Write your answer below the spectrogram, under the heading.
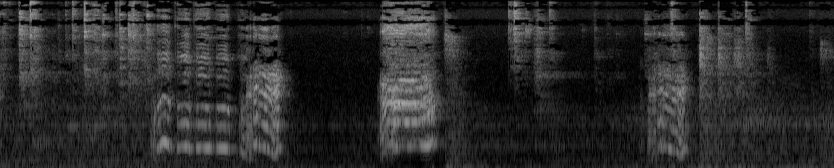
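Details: Amazon parrot indoors making several nasal, honking calls with a clear layered tone, some rising then falling and one doubled, spaced over several seconds, with light clicks and quiet room noise in the background.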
